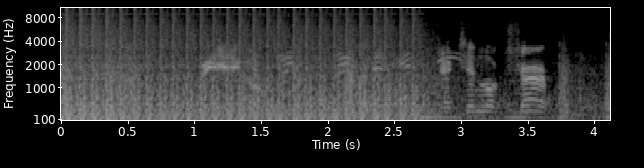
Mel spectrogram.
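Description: Machine gun fire in the WWI strategy game Remembrance Day, set in 1918 trenches: rapid, steady bursts of automatic shots fill most of the clip, then thin out to scattered distant reports.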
